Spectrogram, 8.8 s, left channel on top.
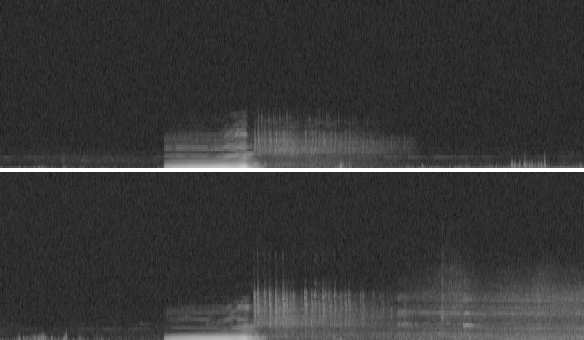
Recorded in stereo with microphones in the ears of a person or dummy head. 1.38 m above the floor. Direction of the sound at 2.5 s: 70° left (ahead or behind).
